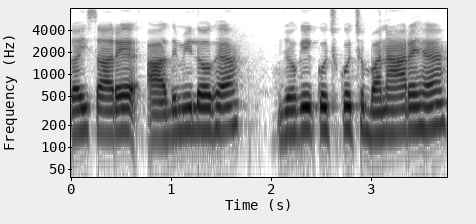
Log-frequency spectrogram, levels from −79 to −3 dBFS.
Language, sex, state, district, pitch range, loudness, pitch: Hindi, male, Jharkhand, Garhwa, 160-180 Hz, -14 LUFS, 175 Hz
